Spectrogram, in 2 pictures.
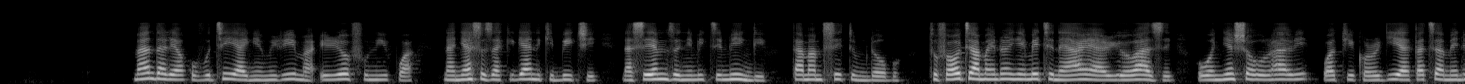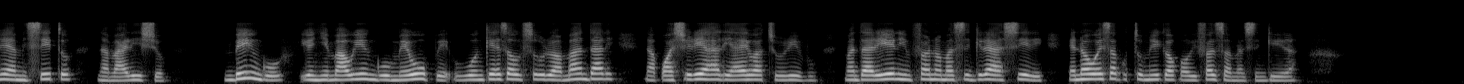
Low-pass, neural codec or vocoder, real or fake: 7.2 kHz; codec, 16 kHz, 0.3 kbps, FocalCodec; fake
